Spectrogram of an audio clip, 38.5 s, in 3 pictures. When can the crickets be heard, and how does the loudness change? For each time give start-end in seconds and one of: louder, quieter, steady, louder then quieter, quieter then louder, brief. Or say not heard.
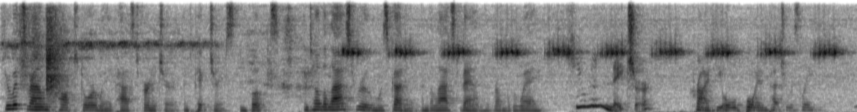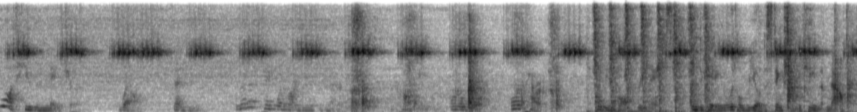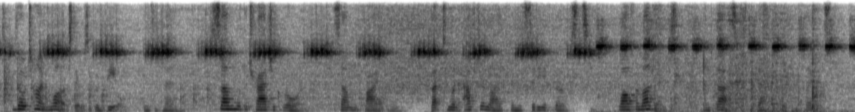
0.0-38.4 louder.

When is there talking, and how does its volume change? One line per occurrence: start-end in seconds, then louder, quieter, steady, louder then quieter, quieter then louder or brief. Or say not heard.
0.0-38.2 quieter then louder.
